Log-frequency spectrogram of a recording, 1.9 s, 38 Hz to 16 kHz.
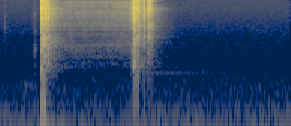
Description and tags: The sound of the Focal TLR 35mm camera with a shutter speed of 1/2 second
shutter, camera, pro-tools, 35mm, focal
